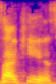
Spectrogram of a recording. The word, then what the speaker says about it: Zakiya: It's Zakiya.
